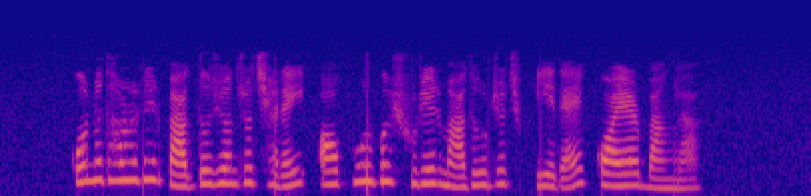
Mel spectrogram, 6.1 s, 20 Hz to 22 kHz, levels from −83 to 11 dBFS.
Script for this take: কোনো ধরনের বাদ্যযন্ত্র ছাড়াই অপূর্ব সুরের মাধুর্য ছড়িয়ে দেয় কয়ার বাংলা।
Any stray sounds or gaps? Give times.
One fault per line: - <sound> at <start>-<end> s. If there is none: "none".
- dropout at 3.9-4.0 s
